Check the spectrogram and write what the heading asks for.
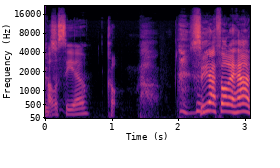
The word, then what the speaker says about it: Colosseo: It is Colosso, which is Colosseo.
